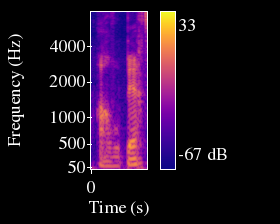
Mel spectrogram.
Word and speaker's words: Arvo Pärt: Là, on va aller au 21e siècle avec, vous le savez, l'un de mes compositeurs préférés là aussi, Arvo Pärt, Arvo Pärt, si on veut vraiment le prononcer comme il faut.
